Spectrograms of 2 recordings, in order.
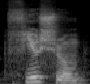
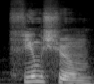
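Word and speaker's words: Fume-shroom: Because I do think that Oh, you pronounce it f Okay, wait. Froom. Fume. Fumeshroom, right? Fumeshroom.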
